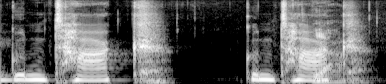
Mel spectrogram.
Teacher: this g sound in the end is not a g, but a k. So you wouldn't say Guten Tag, but you would say Guten Tag.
